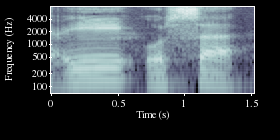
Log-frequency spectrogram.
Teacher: عی یا مدہ ہے، سین کے اوپر کھڑی زبر ہے، ایک الف کی مقدار کے برابر دونوں کو کھینچ کر پڑھیں گے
